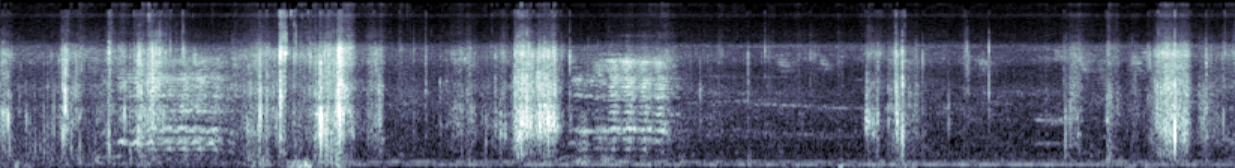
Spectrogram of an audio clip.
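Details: Goats raised at home, close to the house: a few wavering, nasal bleats of moderate pitch, separated by clicks and rustling, with a steady low electrical hum running underneath.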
